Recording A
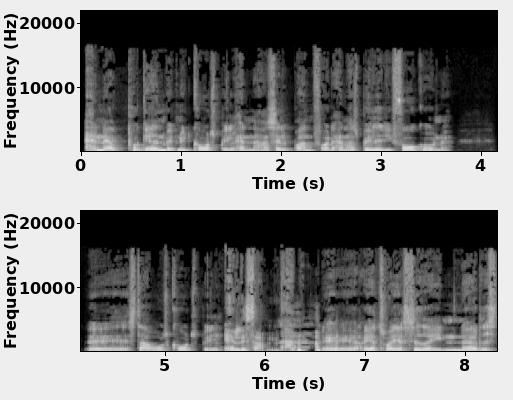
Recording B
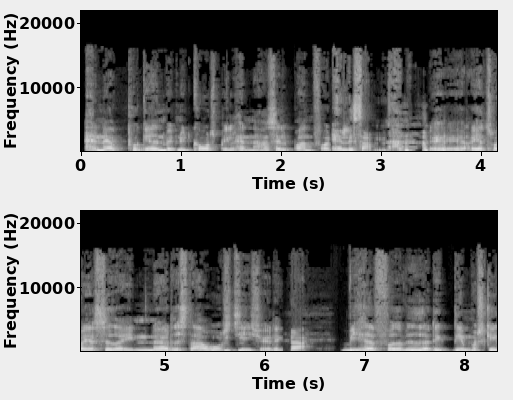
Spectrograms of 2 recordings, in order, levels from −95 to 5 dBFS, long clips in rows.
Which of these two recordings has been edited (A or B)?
B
